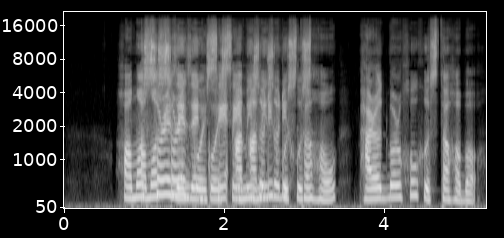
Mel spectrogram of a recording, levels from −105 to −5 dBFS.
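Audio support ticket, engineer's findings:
Low-bitrate audio saved at a high bitrate, whole clip: nothing above 18.5 kHz, the first encoding's artefacts still there. Likely a low-rate encode re-wrapped at a high MP3 rate; the extra bits restore nothing.

Doubled audio track, 0.96 to 3.08 s: an equally loud, dry copy trails about a fifth of a second behind and cuts in and out abruptly. Likely a second capture path or misaligned edit.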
